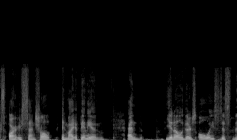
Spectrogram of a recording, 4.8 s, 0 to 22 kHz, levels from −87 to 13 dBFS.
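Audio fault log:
No faults heard anywhere in the speech.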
